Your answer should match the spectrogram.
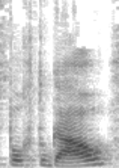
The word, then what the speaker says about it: Portugal: Portugal, Italy. I hate when I say Portugal like that because I know how to say it in Portuguese. Portugal. I hate saying it in English.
